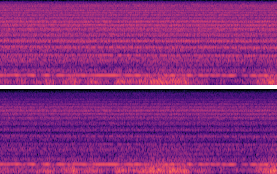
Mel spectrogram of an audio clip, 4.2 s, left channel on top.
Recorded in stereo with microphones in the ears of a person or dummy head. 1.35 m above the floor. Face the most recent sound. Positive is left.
turn(degrees=55)  # may be behind; listen again after turning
